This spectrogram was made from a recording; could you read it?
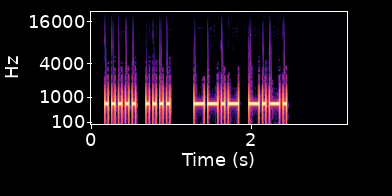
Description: Morse code, heard as a keyed tone, about 28 wpm, 700 Hz. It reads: 5H QC
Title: Winter Field Day Exchanges Encore 28wpm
